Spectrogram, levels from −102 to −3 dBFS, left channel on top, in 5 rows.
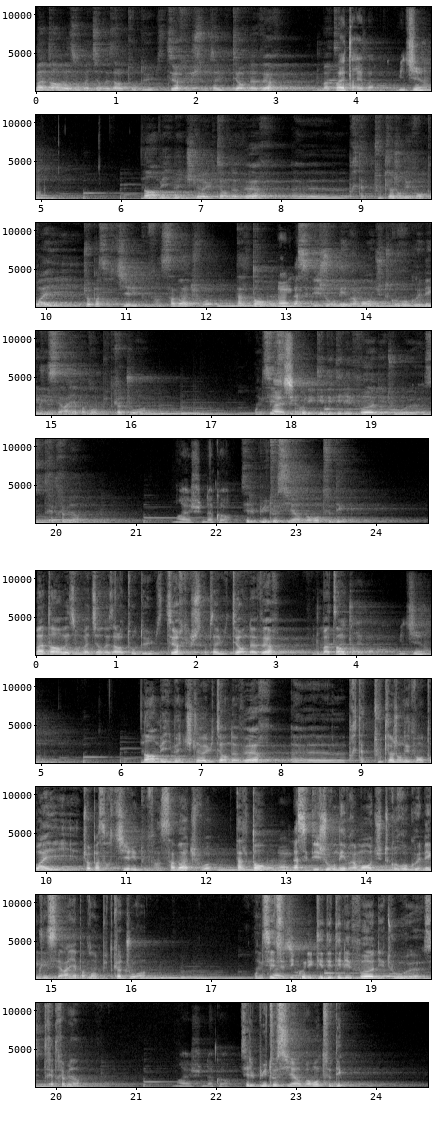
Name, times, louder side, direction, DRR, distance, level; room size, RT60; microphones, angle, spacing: voice 1, 0.0-3.1 3.4-3.9 6.2-16.2 17.5-20.4 22.3-23.6, right 5 dB, 90° right, 12 dB, 0.6 m, -26 dB
sound 1, 3.6-6.4 6.9-7.3 7.9-8.3 8.7-9.3 9.9-10.0 10.6-10.9 11.3-12.1 12.8-13.1 13.4-13.6 13.9-14.2 14.9-15.6 16.2-16.9 17.3-17.6 17.9-18.1 18.4-18.8 19.2-19.5 19.9-21.6, right 1 dB, 15° right, 0.7 m, -38 dB
voice 2, 3.8-4.1 4.5-5.2 12.9-13.1 17.8-18.2 21.5-22.2, left 5 dB, 40° left, 15 dB, 0.4 m, -28 dB
sound 2, 12.1-13.3 14.1-15.2 16.1-17.2 18.1-18.7 19.4-20.0, equal, 20° left, 1.3 m, -33 dB
22.0 x 10.5 x 3.6 m, 2.8 s
head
